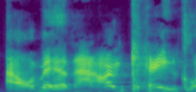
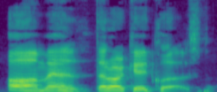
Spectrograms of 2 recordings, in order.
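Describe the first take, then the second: First: It is said in an impression of Stitch. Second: It is said in a plain, ordinary voice.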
